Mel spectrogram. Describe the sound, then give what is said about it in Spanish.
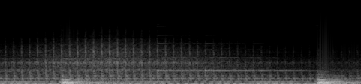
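A Cadillac, a pickup truck and another car roll by on a street, their engines rumbling steadily with a throbbing low drone and two louder swells as the vehicles pass. “Por la calle pasan el Cadillac, la camioneta y otro coche.”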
